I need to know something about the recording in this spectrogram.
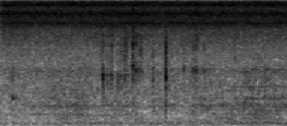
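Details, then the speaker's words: Fairly new truck tire, still on the vehicle, with a screw puncture and the hole drilled before plugging: a steady, sharp hiss of escaping air. Tire air leak. "Y'all can hear the tire leaking. Probably should have did this before, but it's still easy."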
